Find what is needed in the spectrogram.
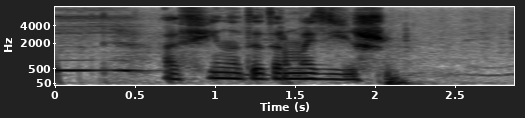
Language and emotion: Russian, neutral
